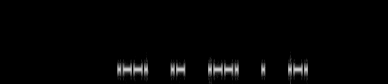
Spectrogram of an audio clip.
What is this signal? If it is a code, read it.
Morse code, heard as a keyed tone, about 46 wpm, 690 Hz. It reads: P A P E R
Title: 3x Character Spacing - Top 500 Words - 45wpm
